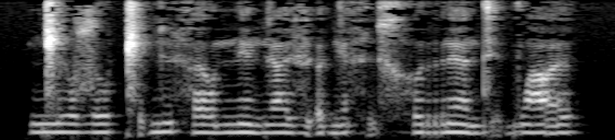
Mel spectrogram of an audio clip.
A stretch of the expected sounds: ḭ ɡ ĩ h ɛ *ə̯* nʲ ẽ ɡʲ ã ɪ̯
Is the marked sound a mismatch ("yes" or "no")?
yes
